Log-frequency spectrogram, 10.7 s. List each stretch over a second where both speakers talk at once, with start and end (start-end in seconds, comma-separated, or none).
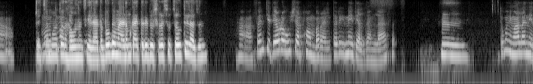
0.8-2.5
